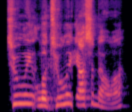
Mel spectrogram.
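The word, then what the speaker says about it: Letuligasenoa: Latuli Gasanoa. Is how it's pronounced, and he's actually a really, really talented guy.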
